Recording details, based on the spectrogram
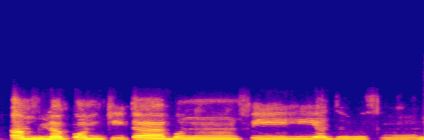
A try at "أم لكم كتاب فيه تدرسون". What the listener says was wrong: The dots are on the top, not at the bottom. Again.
